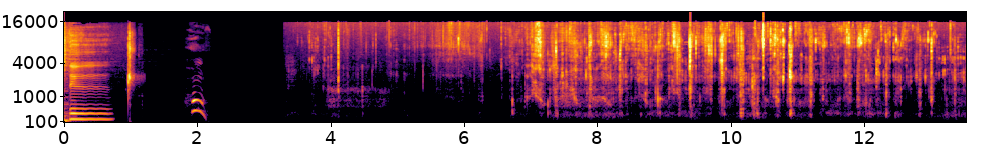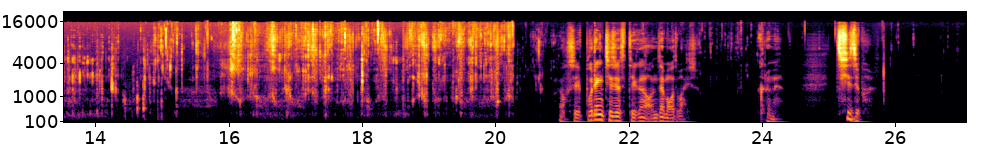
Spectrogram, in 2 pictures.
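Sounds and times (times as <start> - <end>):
crunching and chewing: 3.3 - 21.0, 23.0 - 24.0, 25.8 - 27.0.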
